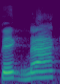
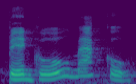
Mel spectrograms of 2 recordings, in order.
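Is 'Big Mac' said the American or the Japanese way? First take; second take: American; Japanese. First: It is said with plain American English sounds. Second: Vowels are added after the final consonants, Japanese-style. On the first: "it's not Big Mac in Japan" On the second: "It's Bigu Maku"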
